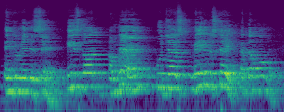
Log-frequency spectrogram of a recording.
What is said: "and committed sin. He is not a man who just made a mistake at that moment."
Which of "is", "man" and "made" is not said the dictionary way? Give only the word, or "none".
none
